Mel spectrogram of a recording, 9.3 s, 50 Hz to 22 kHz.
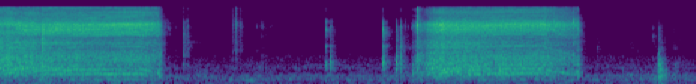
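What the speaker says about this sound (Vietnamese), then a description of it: "Bạn tháo hai ốc này ra." An electric screwdriver backs out two screws from an HP CF279A toner cartridge, two sustained whirring bursts of several seconds each, separated and followed by small clicks and taps of parts being handled.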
